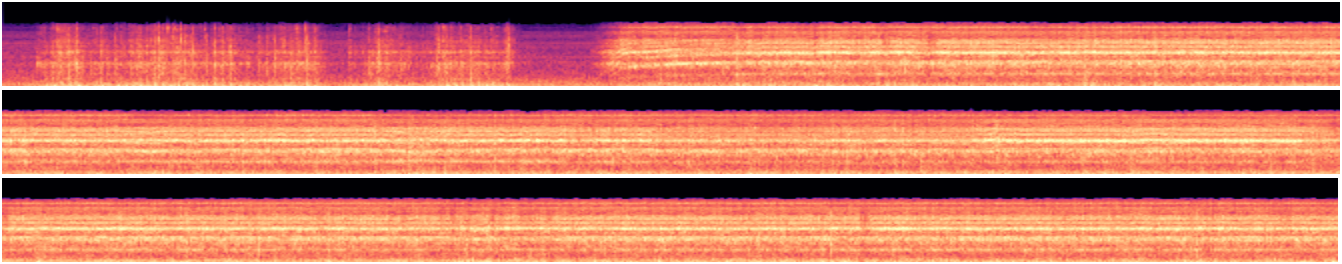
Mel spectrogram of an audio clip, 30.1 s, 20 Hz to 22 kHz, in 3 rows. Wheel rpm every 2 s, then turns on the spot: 20, 20, 90, 160, 160, 160, 160, 160, 160, 160, 160, 160, 160, 160, 160.
0-4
